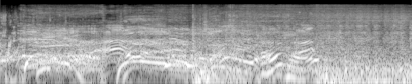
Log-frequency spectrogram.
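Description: Several cartoon voices grunting and groaning over background music, with a fuller, heavier musical bed from about three seconds in.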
